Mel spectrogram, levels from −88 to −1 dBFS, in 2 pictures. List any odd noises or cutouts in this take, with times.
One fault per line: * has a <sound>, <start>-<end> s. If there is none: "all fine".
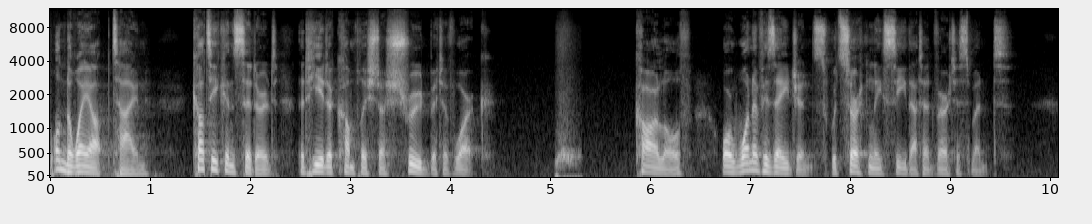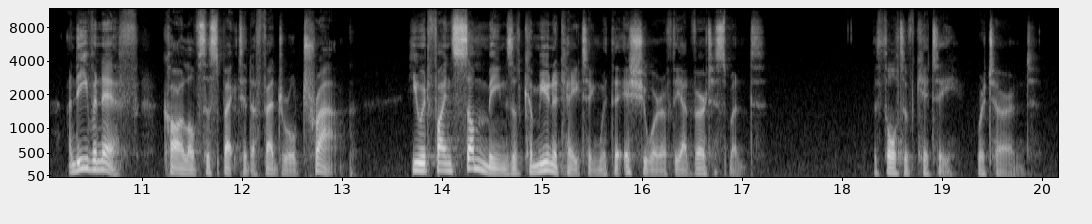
* has a whoosh, 5.0-5.3 s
